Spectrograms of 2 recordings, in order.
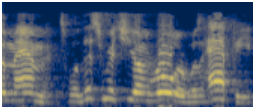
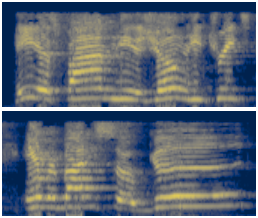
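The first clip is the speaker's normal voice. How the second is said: slow, louder Southern drawl, hamming up the admiration; 3 dB louder than usual. Pretend. A preacher voicing the congregation gushing over a fine young man in a Southern drawl. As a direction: gush about him in a drawn-out Southern accent. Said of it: "got a southern drawl like that".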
